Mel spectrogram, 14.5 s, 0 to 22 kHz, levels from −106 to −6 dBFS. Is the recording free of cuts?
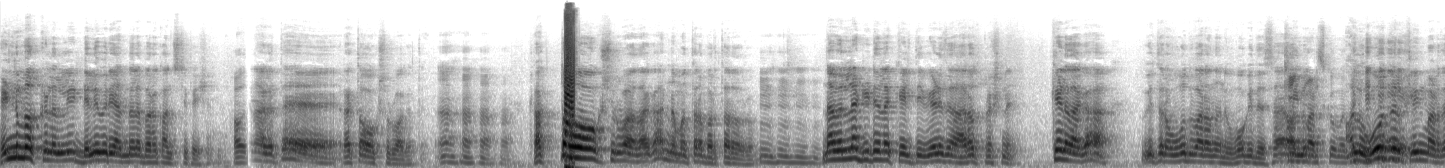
no; 1 cut; at 2.6 s

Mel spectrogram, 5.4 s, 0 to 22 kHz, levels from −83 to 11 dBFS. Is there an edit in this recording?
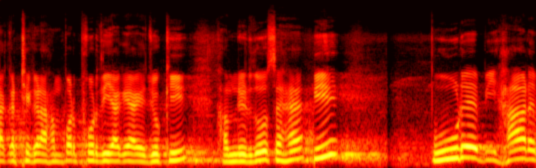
yes; 1 cut; at 3.1 s

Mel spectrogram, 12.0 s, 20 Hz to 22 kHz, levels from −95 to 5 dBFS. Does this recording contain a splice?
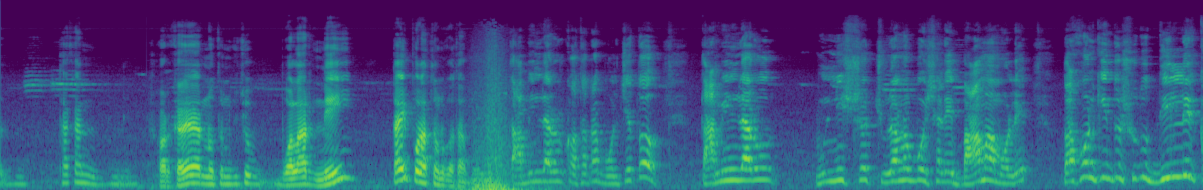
yes; 2 cuts; at 1.4 s, 5.0 s

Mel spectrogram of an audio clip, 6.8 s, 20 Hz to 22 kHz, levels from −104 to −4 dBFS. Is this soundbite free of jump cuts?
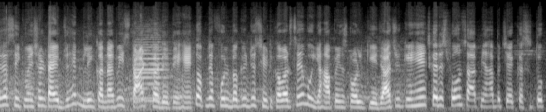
no; 2 cuts; at 2.4 s, 5.4 s

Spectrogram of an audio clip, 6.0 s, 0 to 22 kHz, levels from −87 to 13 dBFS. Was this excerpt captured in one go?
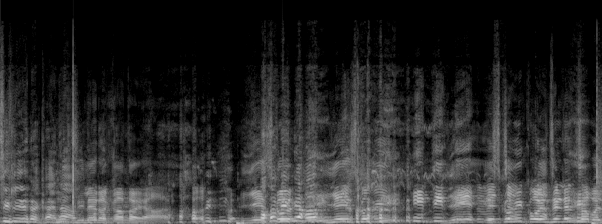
yes; 0 cuts

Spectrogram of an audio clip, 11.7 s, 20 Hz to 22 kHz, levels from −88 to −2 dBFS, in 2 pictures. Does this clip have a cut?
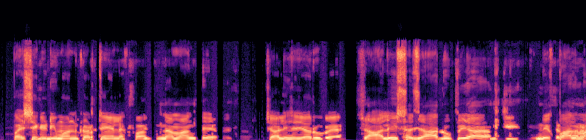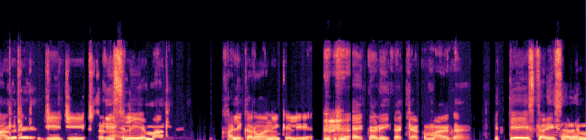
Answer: yes; 1 cut; at 9.4 s

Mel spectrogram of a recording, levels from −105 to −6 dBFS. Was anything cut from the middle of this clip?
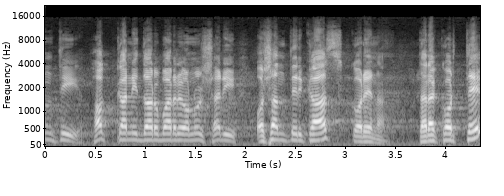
no; 0 cuts

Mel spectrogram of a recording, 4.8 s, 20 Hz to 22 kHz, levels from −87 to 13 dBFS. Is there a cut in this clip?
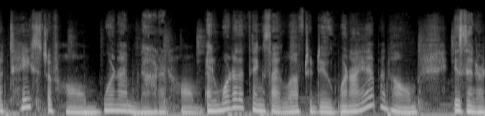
no; 0 cuts

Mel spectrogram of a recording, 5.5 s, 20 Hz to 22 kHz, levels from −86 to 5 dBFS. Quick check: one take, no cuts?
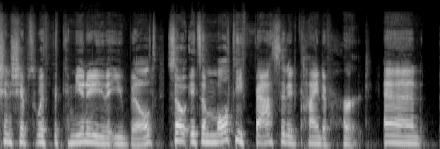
no; 2 cuts; at 2.0 s, 4.6 s

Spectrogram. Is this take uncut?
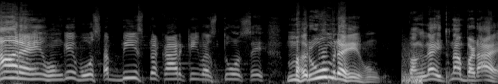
no; 1 cut; at 3.9 s

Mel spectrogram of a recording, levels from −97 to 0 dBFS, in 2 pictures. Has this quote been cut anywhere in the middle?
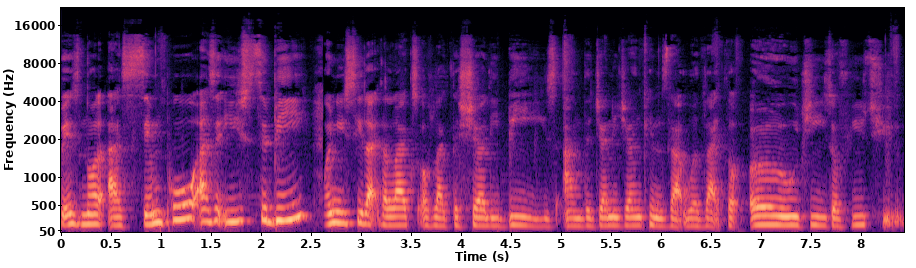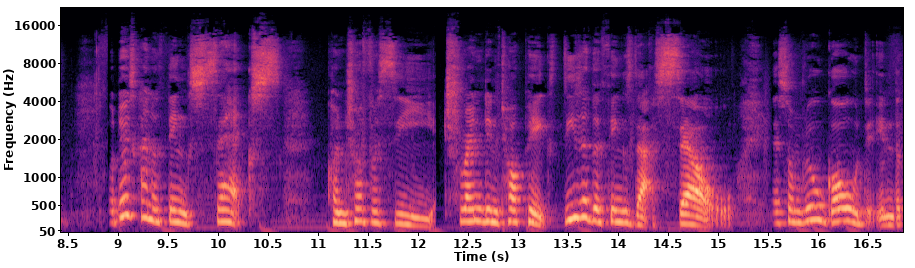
yes; 2 cuts; at 8.8 s, 15.5 s

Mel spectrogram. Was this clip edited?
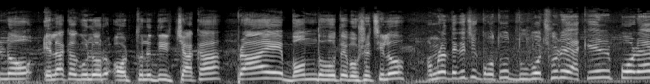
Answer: yes; 1 cut; at 4.2 s

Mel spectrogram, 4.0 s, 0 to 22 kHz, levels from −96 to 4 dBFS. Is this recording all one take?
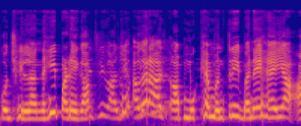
no; 1 cut; at 1.3 s

